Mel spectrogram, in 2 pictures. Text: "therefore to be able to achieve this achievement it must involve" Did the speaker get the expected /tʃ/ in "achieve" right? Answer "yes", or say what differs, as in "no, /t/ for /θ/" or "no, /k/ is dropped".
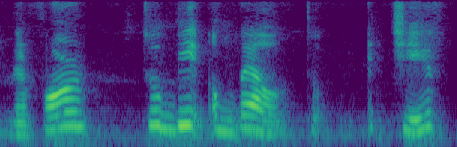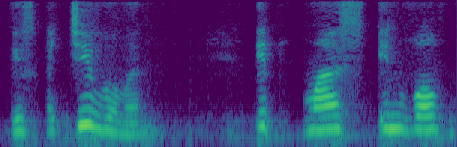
yes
